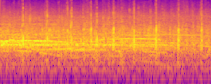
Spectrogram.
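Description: A large crowd at a senior high school graduation ceremony bursts into applause and cheering, dense continuous clapping mixed with scattered whoops, loud and filling the space.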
